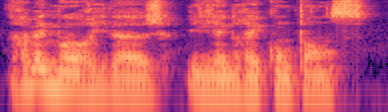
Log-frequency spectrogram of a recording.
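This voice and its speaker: A man's voice: medium pitch, fairly even intonation, fairly quick, mellow, slightly rough, lightly acted. A man voicing a wry young male officer in an audiobook, dry and mocking.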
